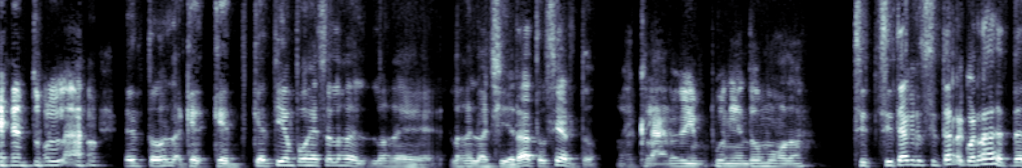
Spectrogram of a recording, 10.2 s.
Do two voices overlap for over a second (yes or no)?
no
